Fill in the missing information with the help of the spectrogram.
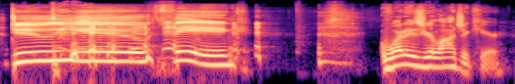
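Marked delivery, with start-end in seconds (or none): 0.1-2.5 very high, exaggerated slow speech, drawn-out "you". Mocking how people talk to someone who doesn't speak English: imitating slow speech. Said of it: "when you encounter someone who doesn't speak English and you go".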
